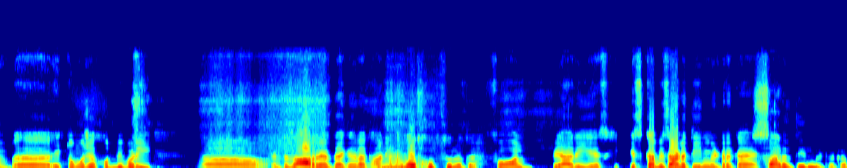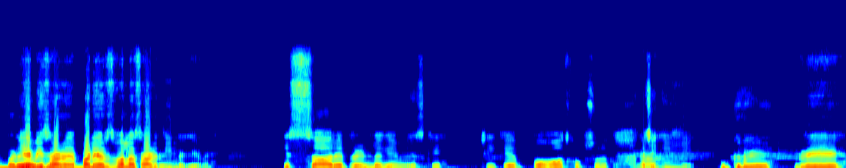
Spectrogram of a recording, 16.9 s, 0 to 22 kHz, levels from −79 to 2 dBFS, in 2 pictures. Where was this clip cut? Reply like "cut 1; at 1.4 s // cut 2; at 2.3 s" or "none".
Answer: cut 1; at 3.9 s // cut 2; at 10.1 s // cut 3; at 15.1 s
